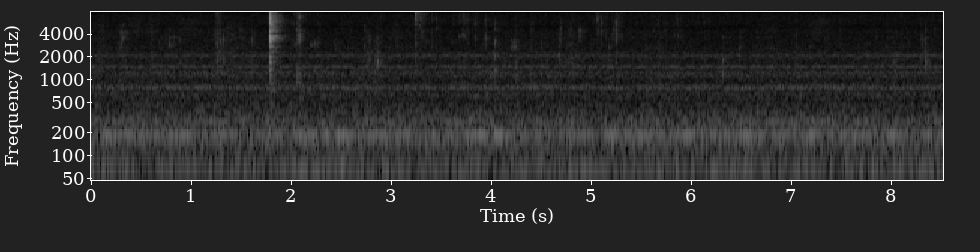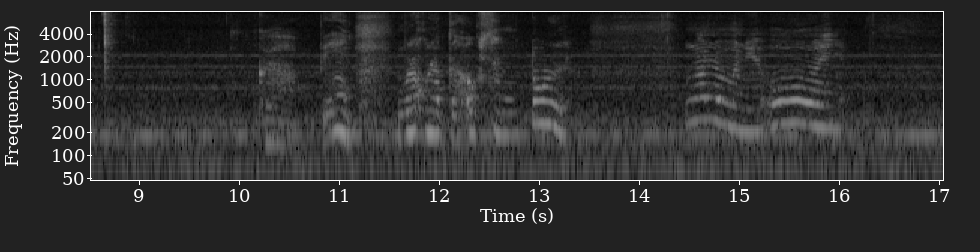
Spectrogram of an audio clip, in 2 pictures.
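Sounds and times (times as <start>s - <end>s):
steady low hum: 0.0s - 17.0s
chewing mouth sounds: 0.1s - 7.2s.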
